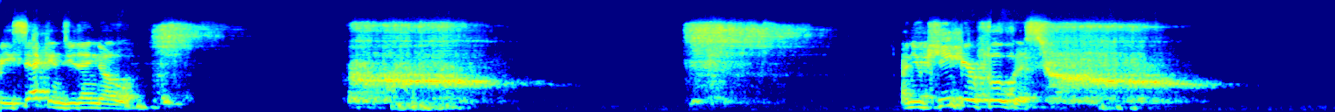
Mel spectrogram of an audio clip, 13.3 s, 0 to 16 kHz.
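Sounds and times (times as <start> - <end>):
speech: 0.0 - 1.9, 9.0 - 10.8
airy nasal breathing close to the mic: 1.5 - 2.2, 3.5 - 5.1, 6.8 - 8.4.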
